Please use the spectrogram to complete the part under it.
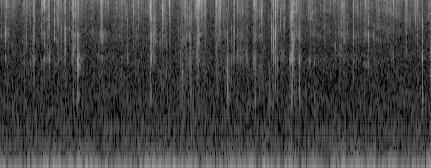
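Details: Male White Pomeranian eating beef rib soup served warm for chilly weather; close, steady crunching and biting sounds, rapid uneven chews with brief wet smacks, recorded indoors.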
